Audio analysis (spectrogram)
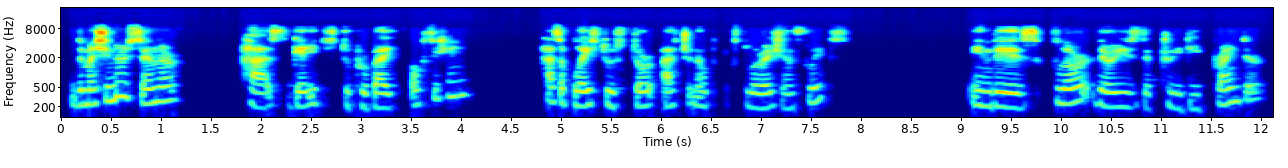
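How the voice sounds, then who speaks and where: Gravelly-voiced woman presenting slides. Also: mid-range voice, dark tone. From Ecuador. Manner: careful, slightly halting non-native English with fillers. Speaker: student presenter.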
